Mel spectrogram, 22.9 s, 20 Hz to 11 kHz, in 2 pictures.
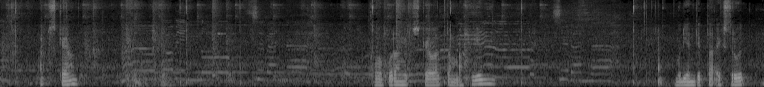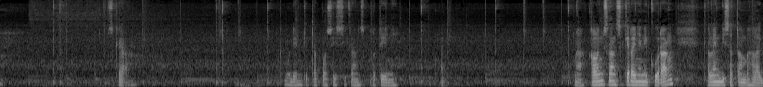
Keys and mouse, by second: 1.1 s, 4.1-6.0 drag, 6.0 s, 9.1-10.8 drag, 10.8 e, 13.0 s, 16.1-22.2 drag.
